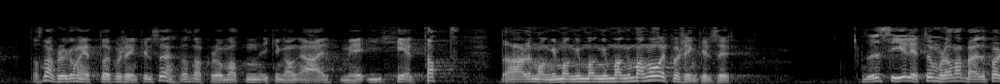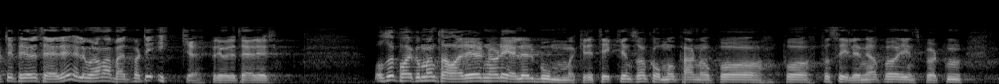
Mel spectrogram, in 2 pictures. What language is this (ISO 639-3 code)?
nob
